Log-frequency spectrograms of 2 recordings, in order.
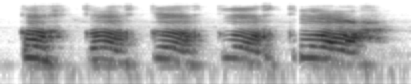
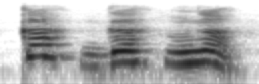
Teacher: They are velar, in which the back of the tongue is on the velum.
